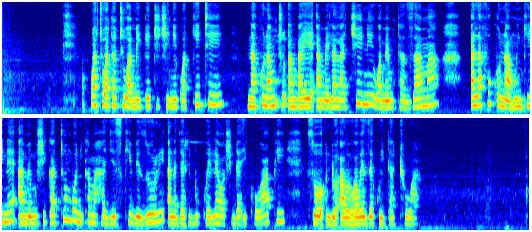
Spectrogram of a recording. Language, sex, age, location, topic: Swahili, female, 25-35, Kisii, health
